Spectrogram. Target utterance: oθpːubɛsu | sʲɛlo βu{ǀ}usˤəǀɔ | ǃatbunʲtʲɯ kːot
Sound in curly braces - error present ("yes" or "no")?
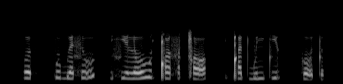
yes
